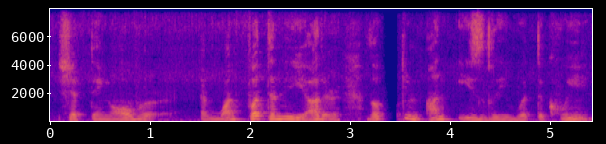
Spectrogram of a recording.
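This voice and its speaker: A woman's voice: rumbling low, poor audio. A woman reading a storybook aloud as an amateur host, often stumbling over words and repeating phrases. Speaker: channel host, reader. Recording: noticeable background noise.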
